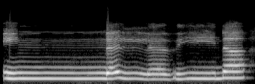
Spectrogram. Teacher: نون کو ہم نے لام کے ساتھ ملا دینا ہے، حمزۃ الوصل ہمارا ڈراپ ہو جائے گا، ذال کو باریک نرمی سے ادا کرنا ہے۔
